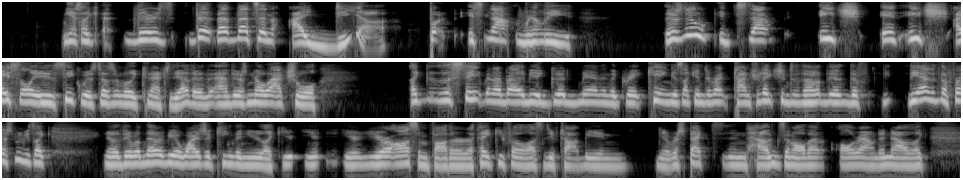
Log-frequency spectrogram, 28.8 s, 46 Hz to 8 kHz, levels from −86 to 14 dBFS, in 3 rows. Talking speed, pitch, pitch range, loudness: 210 wpm, 190 Hz, 160-220 Hz, -19 LUFS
